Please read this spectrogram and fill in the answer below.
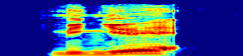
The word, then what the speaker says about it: Ming Yue: Welcome, Mingyue. Do I start talking now? – Yeah, can can can okay. can can can. Uh, my opening, my opening sentence will be it's actually pronounced Mingyu.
